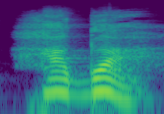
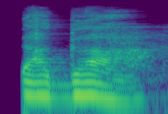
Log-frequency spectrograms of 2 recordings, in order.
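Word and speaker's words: הגה: that word meditate in Hebrew Mais le verbe méditer en hébreu, is haga. ça veut dire haga. Haga. Haga. Others pronounce it daga.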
